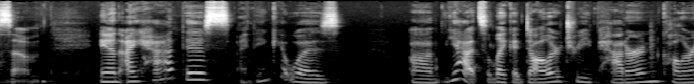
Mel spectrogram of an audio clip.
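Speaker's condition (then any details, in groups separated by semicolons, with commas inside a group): No condition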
